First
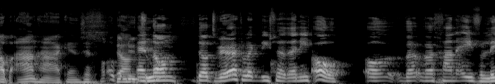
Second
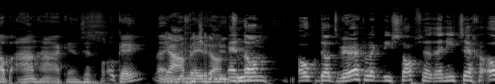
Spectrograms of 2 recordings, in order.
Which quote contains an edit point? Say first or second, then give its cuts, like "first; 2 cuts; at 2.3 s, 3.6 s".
first; 4 cuts; at 1.2 s, 2.0 s, 2.7 s, 3.1 s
